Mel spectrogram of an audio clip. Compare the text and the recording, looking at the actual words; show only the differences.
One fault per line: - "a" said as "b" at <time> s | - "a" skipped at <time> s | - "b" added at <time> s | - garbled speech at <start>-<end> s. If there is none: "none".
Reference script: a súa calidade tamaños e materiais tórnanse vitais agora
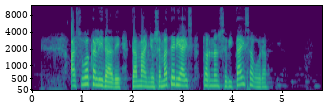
none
